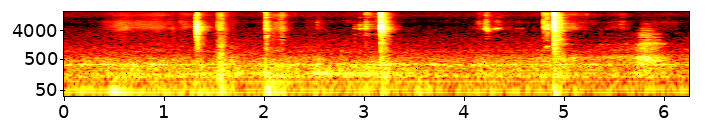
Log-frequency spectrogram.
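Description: Several sharp metallic clicks from a Kizer Begleiter XL button-lock folding knife as its blade is swung and locked, the loudest about a second and a half, three seconds and five seconds in.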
